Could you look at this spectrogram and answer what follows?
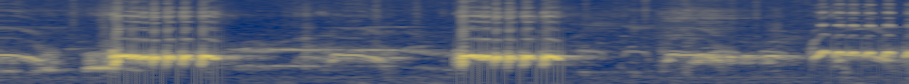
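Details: Lively zebra dove of local wild stock: two loud bursts of rapid stuttering coos, each running into a softer drawn-out cooing tail, with quieter wavering coos between them and at the end.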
